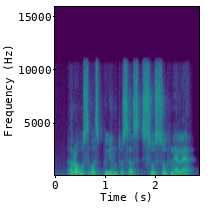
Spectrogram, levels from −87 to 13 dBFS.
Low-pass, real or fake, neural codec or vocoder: 10.8 kHz; fake; codec, 16 kHz in and 24 kHz out, 0.6 kbps, FocalCodec, streaming, 4096 codes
